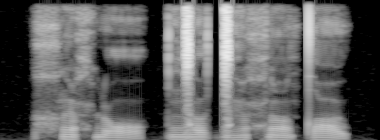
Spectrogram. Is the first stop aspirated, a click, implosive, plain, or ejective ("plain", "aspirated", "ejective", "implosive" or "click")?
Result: click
